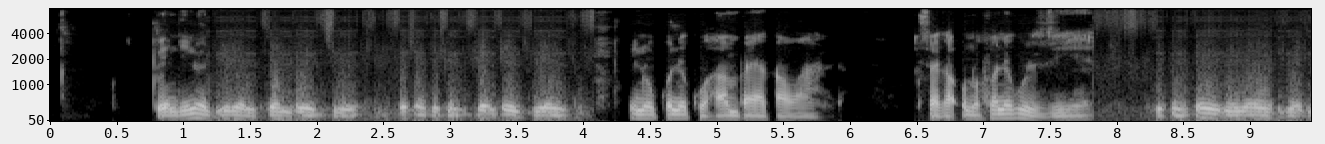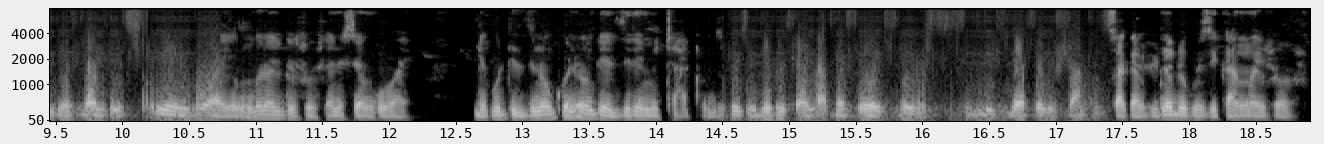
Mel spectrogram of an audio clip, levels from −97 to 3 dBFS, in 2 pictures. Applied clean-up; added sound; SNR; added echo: neural separator model SepFormer DNS4.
